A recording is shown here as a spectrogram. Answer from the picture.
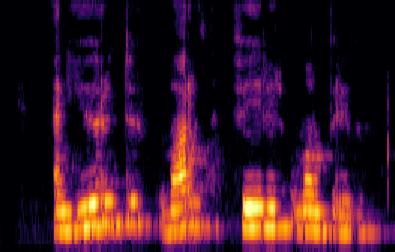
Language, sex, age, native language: Icelandic, female, 50-59, Icelandic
